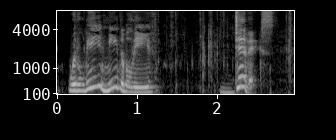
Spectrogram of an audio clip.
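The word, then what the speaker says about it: DivX: going to go with divix cuz right there they spell it capital D lowercase ivx that's that'd be divix not D IX so I'm I'm like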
